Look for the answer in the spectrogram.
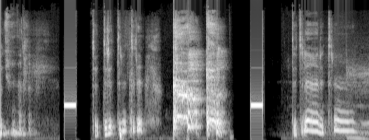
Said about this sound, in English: I think you're gonna cough. Yeah, I am. Sorry.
